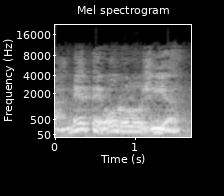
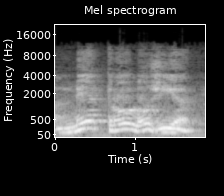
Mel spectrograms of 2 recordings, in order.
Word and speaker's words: meteorologia: feito pelo pessoal da meteorologia todas as vezes que eu pronunci essa palavra também eu tenho que dar uma explicação porque muita gente no rádio fala metrologia de metro e não é é o estudo dos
